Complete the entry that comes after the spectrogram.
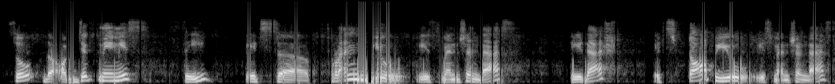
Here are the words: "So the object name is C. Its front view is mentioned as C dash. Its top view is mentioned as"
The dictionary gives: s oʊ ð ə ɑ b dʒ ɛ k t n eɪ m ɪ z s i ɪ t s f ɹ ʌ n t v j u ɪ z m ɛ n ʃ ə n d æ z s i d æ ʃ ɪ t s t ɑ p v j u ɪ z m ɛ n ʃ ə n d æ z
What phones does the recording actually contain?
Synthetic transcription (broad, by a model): s oʊ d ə ɑ b dʒ ɛ k t n eɪ m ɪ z s i ɪ t s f ɹ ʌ n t j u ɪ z m ɛ n ʃ ə n d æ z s i d æ ʃ ɪ t s t ɑ p j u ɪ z m ɛ n ʃ ə n d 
